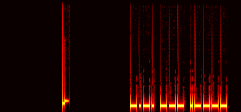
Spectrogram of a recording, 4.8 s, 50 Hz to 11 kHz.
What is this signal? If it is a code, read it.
Morse code, heard as a keyed tone, about 28 wpm, 700 Hz. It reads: CO1
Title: Callsign Prefixes for Top 100 DXCC - 28wpm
